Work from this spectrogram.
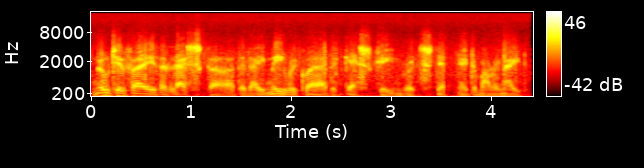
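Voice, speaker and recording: An actor playing a calculating, menacing criminal mastermind in a radio drama, measured, ominous and commanding. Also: male voice, extremely low pitch, a bit bright. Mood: cold menace. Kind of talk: 1930s radio acting. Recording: muffled, noisy 1930s radio recording.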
